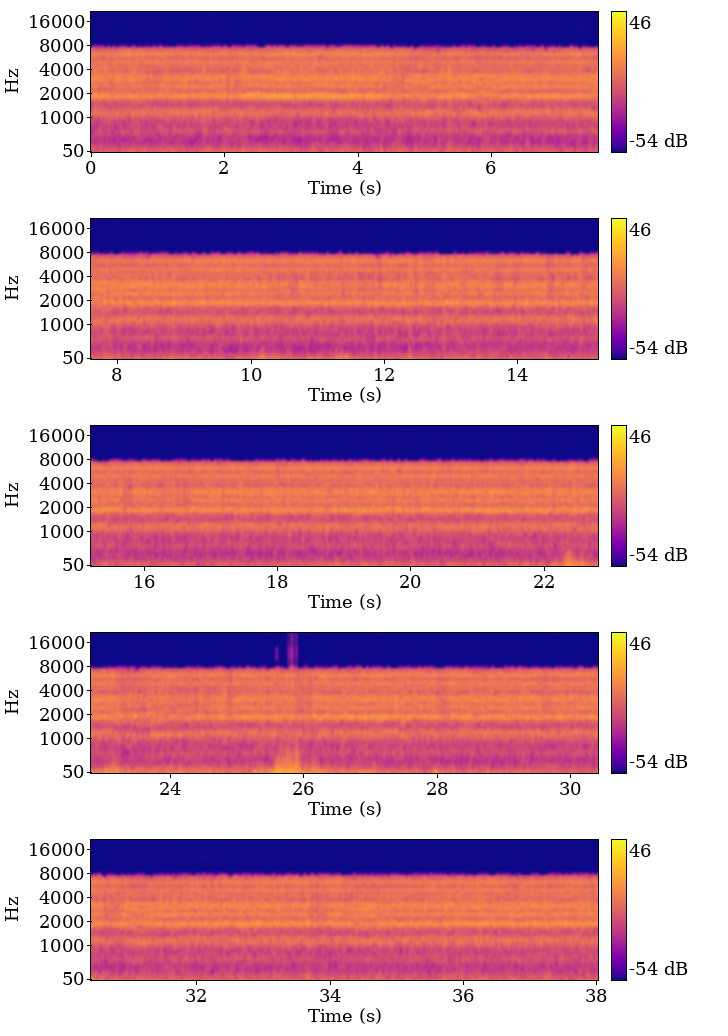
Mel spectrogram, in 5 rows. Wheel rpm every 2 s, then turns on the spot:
160, 160, 160, 160, 160, 160, 160, 160, 160, 160, 160, 150, 160, 160, 160, 160, 160, 160, 160.
none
